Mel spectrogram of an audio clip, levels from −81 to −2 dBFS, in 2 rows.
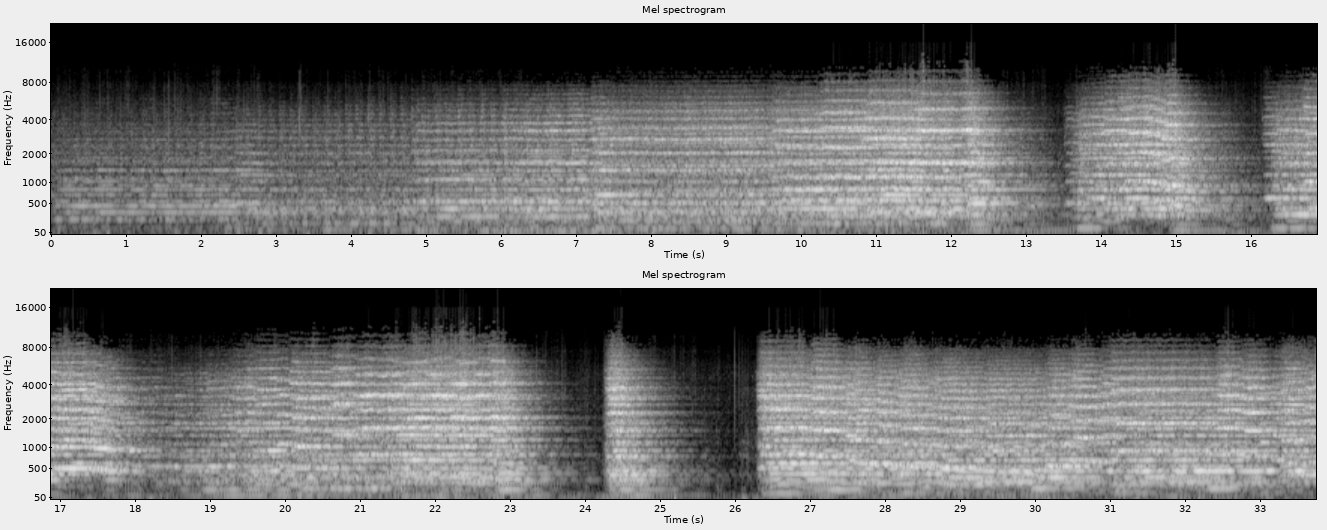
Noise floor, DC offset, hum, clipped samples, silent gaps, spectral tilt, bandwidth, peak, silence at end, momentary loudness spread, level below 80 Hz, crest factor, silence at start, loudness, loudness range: -46 dBFS; under 0.1%; none; under 0.1%; none; -1.5 dB/octave; 15 kHz; 0 dBFS; 0 s; 22 LU; -44 dBFS; 14 dB; 0 s; -10 LUFS; 16 LU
